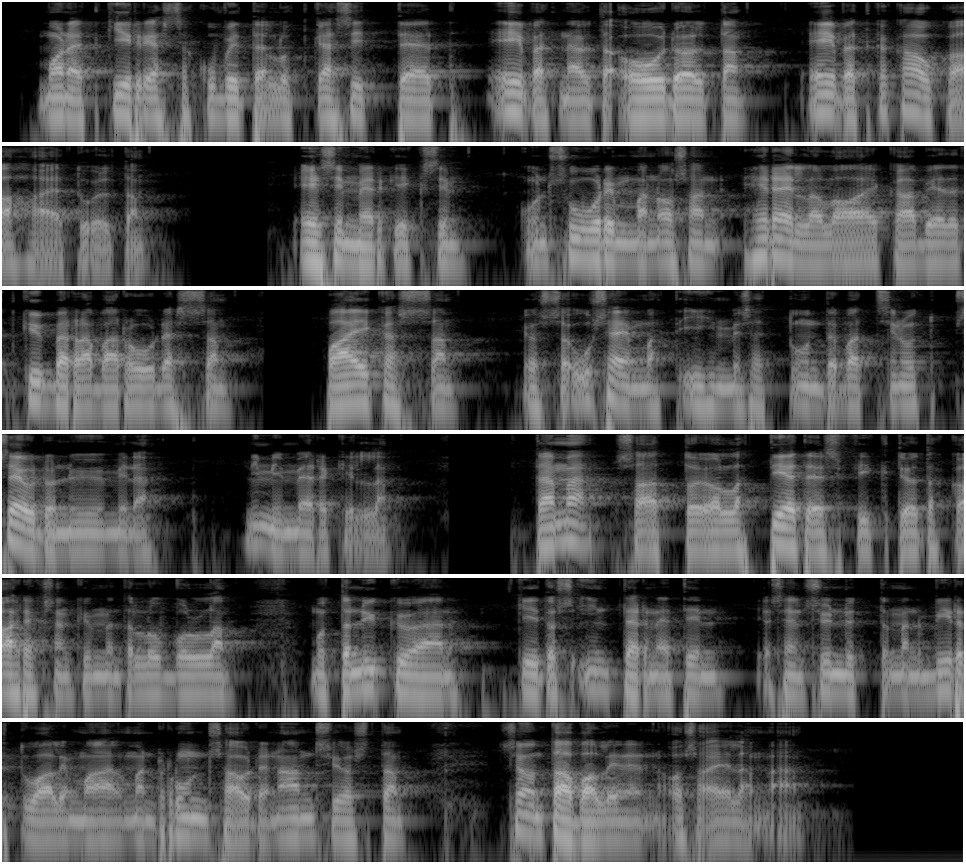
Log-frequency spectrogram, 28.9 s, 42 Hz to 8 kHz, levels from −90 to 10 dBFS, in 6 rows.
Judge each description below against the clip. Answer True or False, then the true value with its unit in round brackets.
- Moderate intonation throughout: False (1.5 semitones)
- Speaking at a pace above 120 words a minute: False (95 wpm)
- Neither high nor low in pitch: False (100 Hz)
